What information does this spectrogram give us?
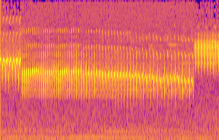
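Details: Belgian canary song for teaching canaries to sing: a brief high trill, then a long lower rapid rolling trill, ending in a buzzy higher phrase.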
